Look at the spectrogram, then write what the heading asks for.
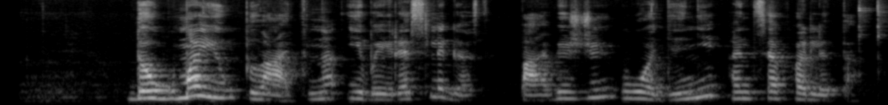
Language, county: Lithuanian, Kaunas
